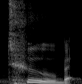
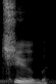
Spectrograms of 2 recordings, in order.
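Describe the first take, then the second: First: It starts with a plain t sound. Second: It starts with a ch-like sound. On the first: "because I am an American English speaker, I say tube and tune" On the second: "if somebody was speaking British English, ... you can hear the kind of chu sound"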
